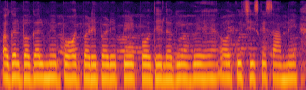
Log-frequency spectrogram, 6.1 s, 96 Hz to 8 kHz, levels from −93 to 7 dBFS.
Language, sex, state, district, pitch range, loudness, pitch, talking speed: Hindi, male, Bihar, Kaimur, 170-175 Hz, -14 LUFS, 170 Hz, 145 wpm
